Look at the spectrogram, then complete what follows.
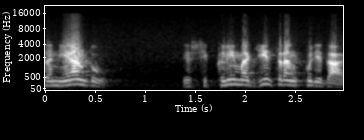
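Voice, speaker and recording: Speaking very slowly, a man with a high-pitched voice uses a solemn, bright and sharp tone with ordinary pitch variation. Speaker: government minister of justice. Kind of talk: formal political address on national radio and television. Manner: solemn, measured, formal.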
